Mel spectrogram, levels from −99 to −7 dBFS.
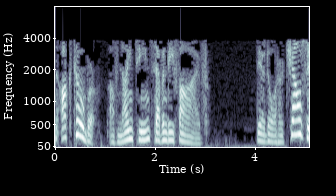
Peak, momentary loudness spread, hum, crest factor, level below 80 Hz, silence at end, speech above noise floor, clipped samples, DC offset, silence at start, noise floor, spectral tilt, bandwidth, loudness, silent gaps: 0 dBFS; 15 LU; none; 16 dB; -52 dBFS; 0 s; 37 dB; under 0.1%; under 0.1%; 0 s; -52 dBFS; -10.5 dB/octave; 4 kHz; -15 LUFS; none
